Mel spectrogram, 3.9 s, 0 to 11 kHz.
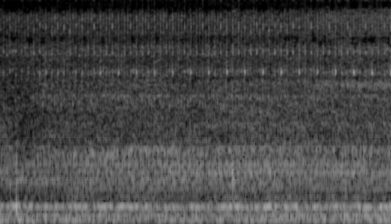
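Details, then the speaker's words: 2017 BMW 440i xDrive B58 Gen 1 six-speed manual, idling with oil cap removed before PCV replacement: constant airy hiss from crankcase vacuum pulling the cap down over an uneven low beat, from a torn PCV diaphragm. "Now, I heard a hissing noise. In the video, you'll hear the hissing noise. There's a hissing noise and a medium medium vacuum pulling it down, not letting me l"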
